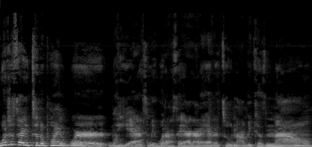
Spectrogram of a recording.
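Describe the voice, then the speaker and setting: A woman speaks at a moderate pace, sounding somewhat breathy. Her pitch swings very widely. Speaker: podcast host. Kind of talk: solo podcast monologue. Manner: soft-spoken.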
